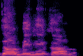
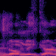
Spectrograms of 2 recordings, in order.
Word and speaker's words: Dominica: this is an introduction to the destination of Dominica oh we call it Dominica it is spelled d-o-m-i-n-i-c-e it is not Dominican Republic it is pronounced Dominica and it's situated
